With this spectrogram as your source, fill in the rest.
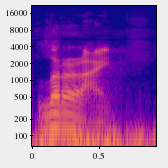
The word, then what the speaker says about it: ع: Ain, but they said they are saying letter Hamza instead. Okay, like the ayah we said وَتَعْلَمَ الْكَاذِبِينَ, they say وَتَعْلَمَ الْكَاذِبِينَ, but instead of وَتَعْلَمَ they say وَتَعْلَمَ, and this is wrong because this is letter Hamza, not letter Ain. Or say it between letter Ain and letter Hamza, not a clear letter Ain.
